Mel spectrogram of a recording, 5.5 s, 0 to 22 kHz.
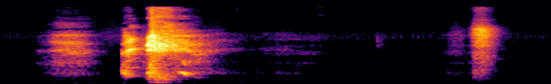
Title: strong sneezes 10/6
